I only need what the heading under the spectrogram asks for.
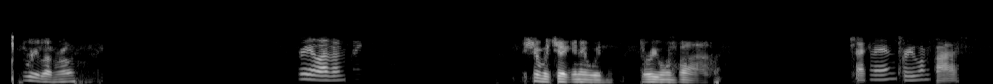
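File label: Police Northeast District Dispatch, Raleigh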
